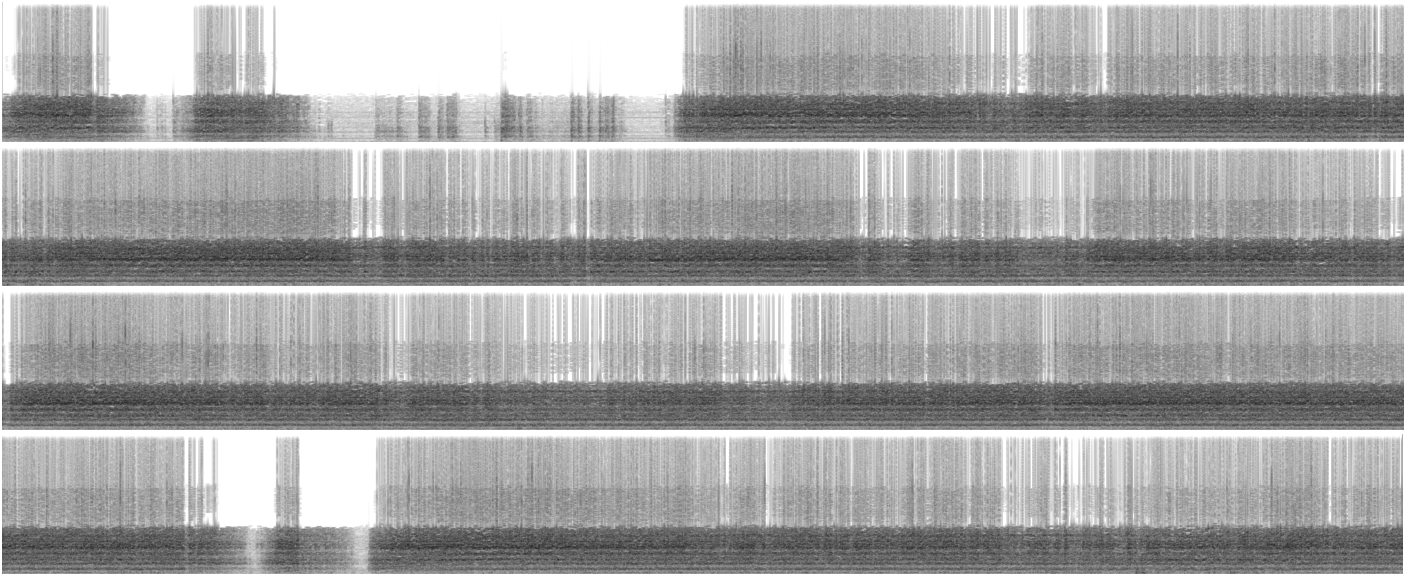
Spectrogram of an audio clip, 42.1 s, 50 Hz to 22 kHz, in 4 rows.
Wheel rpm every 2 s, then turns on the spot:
70, 20, 70, 210, 220, 230, 210, 210, 210, 220, 230, 230, 220, 230, 220, 230, 140, 140, 230, 230, 220.
2-4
